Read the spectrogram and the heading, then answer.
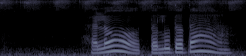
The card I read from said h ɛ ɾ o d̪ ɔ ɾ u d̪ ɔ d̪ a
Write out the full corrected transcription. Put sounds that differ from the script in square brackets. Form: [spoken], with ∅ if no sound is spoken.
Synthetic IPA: h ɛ [l] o [t̪] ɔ [l] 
